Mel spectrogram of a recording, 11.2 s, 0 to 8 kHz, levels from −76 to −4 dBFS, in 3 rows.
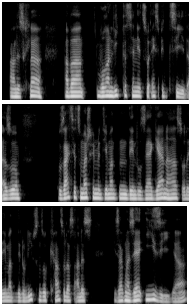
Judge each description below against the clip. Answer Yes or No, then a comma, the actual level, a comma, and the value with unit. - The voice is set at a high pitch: No, low, 120 Hz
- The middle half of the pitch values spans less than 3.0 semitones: Yes, narrow, 2.6 semitones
